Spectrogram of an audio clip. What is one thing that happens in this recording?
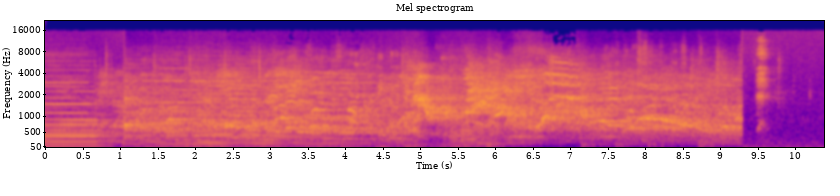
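A crowd of young people cheers and shouts in a large echoing hall.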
